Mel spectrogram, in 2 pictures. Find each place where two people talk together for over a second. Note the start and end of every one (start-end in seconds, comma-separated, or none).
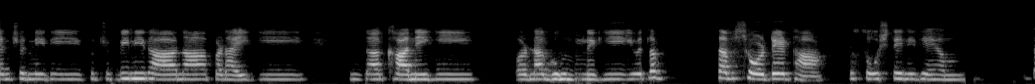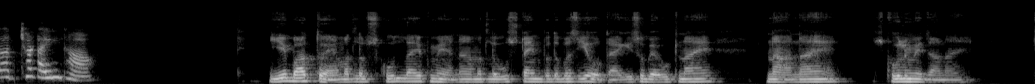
none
